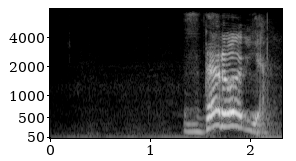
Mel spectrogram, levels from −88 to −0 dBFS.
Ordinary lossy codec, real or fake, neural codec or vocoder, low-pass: none; fake; codec, 44.1 kHz, 3.4 kbps, Pupu-Codec; 7.2 kHz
